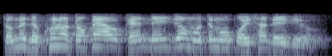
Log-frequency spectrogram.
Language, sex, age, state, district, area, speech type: Odia, male, 30-45, Odisha, Kalahandi, rural, conversation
